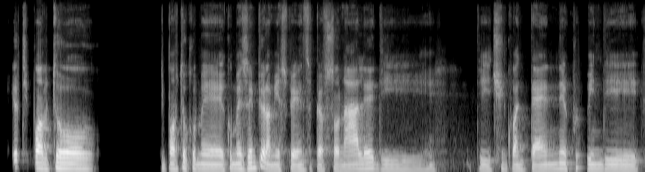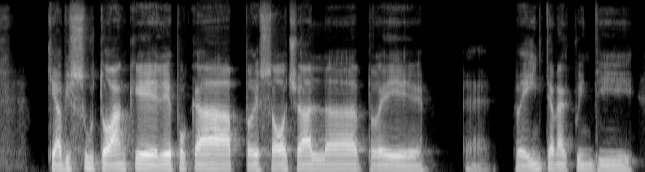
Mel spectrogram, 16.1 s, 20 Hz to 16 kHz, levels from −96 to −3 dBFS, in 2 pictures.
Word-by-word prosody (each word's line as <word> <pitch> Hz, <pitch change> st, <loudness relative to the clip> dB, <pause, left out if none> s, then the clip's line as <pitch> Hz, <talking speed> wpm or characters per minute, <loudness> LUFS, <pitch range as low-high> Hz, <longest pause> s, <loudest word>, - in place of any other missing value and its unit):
Io 145 Hz, -, 0 dB
ti -, -, -16 dB
porto 110 Hz, -2 st, +6 dB, 0.7 s
ti -, -, -13 dB
porto 105 Hz, -1 st, +1 dB
come 100 Hz, -3 st, 0 dB
come 100 Hz, +2 st, 0 dB
esempio, 120 Hz, +4 st, +1 dB
la -, -, +4 dB
mia 95 Hz, 0 st, -2 dB
esperienza 95 Hz, 0 st, -3 dB
personale 105 Hz, +5 st, 0 dB
di 90 Hz, -1 st, -9 dB, 0.5 s
di 95 Hz, -2 st, -8 dB
cinquantenne. 100 Hz, +2 st, -3 dB
Q 130 Hz, +3 st, -14 dB
quindi, 100 Hz, -3 st, -3 dB, 0.6 s
che -, -, -2 dB
ha 95 Hz, -, +2 dB
vissuto 110 Hz, +2 st, -1 dB
anche 100 Hz, 0 st, +3 dB
l'epoca 105 Hz, 0 st, +3 dB
pre 105 Hz, 0 st, -4 dB
social, 105 Hz, 0 st, 0 dB
pre 95 Hz, -1 st, -3 dB, 0.3 s
ehm, 90 Hz, -5 st, -20 dB, 0.3 s
pre 95 Hz, -1 st, -5 dB
internet, 100 Hz, 0 st, -4 dB
quindi 95 Hz, -2 st, -7 dB
100 Hz, 110 wpm, -21 LUFS, 95-105 Hz, 0.7 s, porto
